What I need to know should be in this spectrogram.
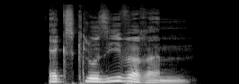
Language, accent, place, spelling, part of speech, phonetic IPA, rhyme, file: German, Germany, Berlin, exklusiverem, adjective, [ɛkskluˈziːvəʁəm], -iːvəʁəm, De-exklusiverem.ogg
- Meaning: strong dative masculine/neuter singular comparative degree of exklusiv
